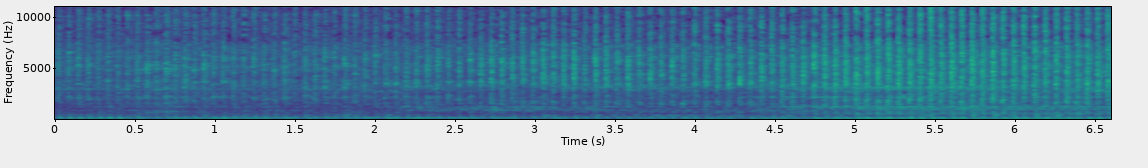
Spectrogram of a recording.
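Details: 1963 Gale-made Sea King 3hp single-cylinder outboard after a new water pump rotor, fired up once more; putters at a steady, fairly even rate, picking up slightly toward the end, running normally.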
